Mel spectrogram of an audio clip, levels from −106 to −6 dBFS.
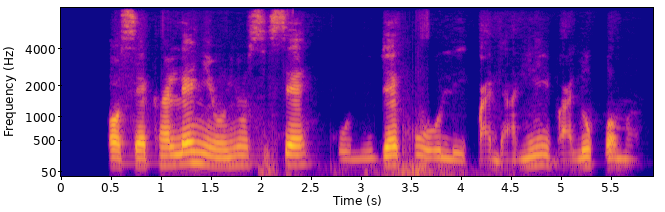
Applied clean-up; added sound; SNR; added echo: neural mask model DeepFilterNet 3.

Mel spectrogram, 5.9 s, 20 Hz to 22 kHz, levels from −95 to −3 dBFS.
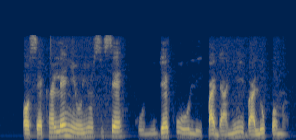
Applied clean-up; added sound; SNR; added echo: none; none; none; none.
